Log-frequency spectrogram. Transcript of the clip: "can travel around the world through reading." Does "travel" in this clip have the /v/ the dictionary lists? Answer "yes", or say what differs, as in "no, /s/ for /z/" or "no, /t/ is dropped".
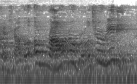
no, /b/ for /v/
